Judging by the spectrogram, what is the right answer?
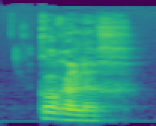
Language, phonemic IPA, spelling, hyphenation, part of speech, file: Dutch, /ˈkɔ.rə.ləx/, korrelig, kor‧re‧lig, adjective, Nl-korrelig.ogg
- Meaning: granular, grainy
